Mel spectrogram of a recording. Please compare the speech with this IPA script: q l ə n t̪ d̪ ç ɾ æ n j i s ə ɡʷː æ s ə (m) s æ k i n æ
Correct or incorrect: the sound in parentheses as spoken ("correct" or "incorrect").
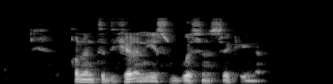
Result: incorrect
